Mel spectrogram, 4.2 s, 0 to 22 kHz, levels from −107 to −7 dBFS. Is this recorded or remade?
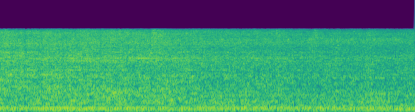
recorded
